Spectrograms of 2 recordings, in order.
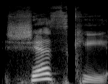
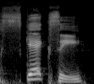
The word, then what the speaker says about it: Shesky: She said it's Shesky. Shesky. Oh, You just Shesky. you just flick Y'all, the letters around. Mary Shesky. Not like Skexy.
